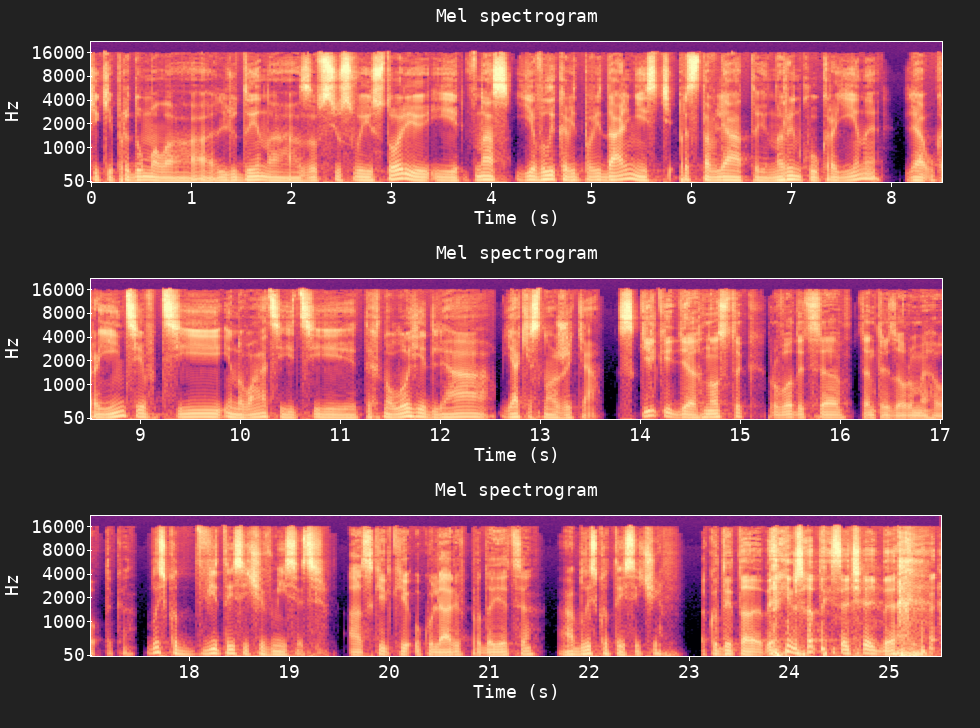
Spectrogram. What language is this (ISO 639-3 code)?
ukr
